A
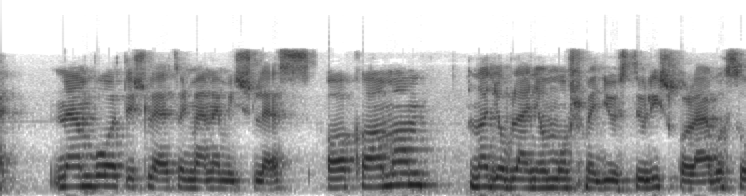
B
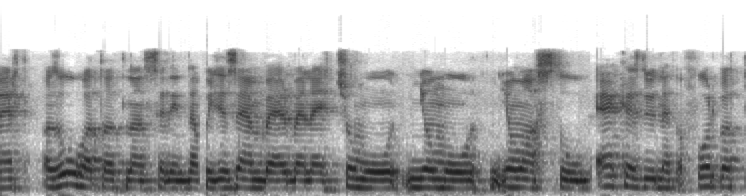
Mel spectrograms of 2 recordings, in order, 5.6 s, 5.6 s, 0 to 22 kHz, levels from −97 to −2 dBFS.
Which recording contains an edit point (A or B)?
B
